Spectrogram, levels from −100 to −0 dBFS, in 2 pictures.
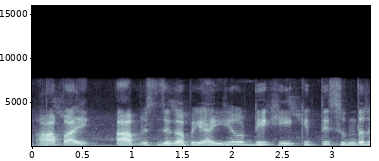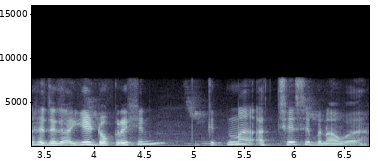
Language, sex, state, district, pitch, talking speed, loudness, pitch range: Hindi, male, Rajasthan, Jaipur, 220 Hz, 185 wpm, -18 LUFS, 180-250 Hz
